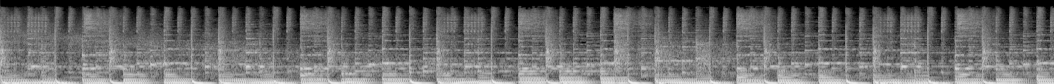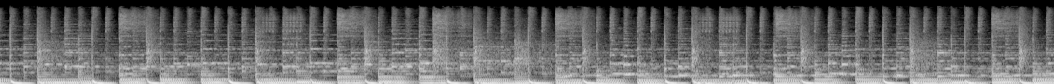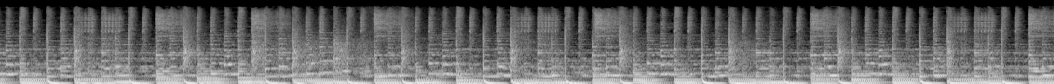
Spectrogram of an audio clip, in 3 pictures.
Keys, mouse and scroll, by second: 0.4 click, 1.2 click, 2.8 click, 4.5 click, 4.8 click, 5.9 ctrl+c, 6.5 click, 7.1 click, 7.9 ctrl+v, 8.5 ctrl+F1, 8.9 click, 11.0 click, 12.0 click, 13.4-14.8 drag, 15.7 shift+click, 16.9 click, 17.7 click, 19.8 click, 22.1 click, 23.3 KP_4, 23.4 KP_5, 23.8 Tab, 25.4 click, 26.1 click, 26.9 KP_4, 27.0 KP_5, 27.3 Return, 28.4 click, 28.8 click, 31.2 click.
